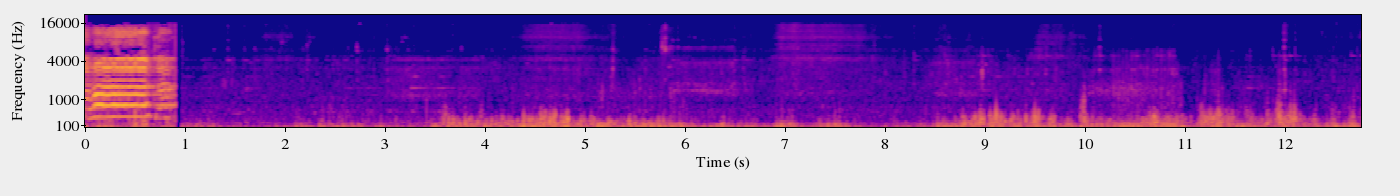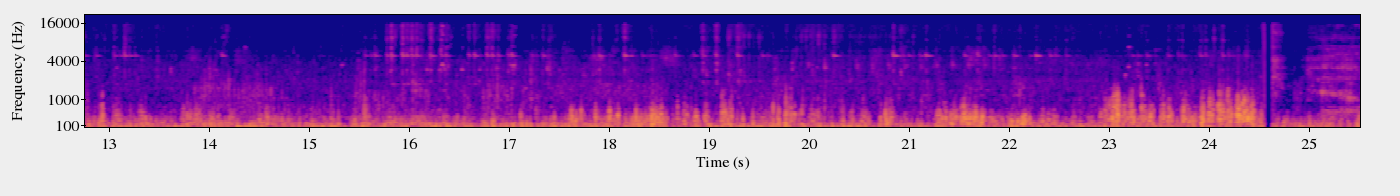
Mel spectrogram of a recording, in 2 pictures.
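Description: Wind blows in gusts, rumbling against the microphone outdoors.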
